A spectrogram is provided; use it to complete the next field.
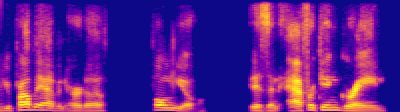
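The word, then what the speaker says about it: fonio: a new word you probably haven't heard of fongyo it is an african grain it's spelled f-o-n-i-o you'll see it in the description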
